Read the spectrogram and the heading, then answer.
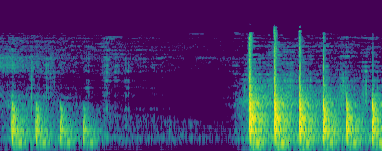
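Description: Knocking on a door: four quick raps, a short pause, then a louder, firmer series of six knocks at a steady pace, clear with no voices.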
